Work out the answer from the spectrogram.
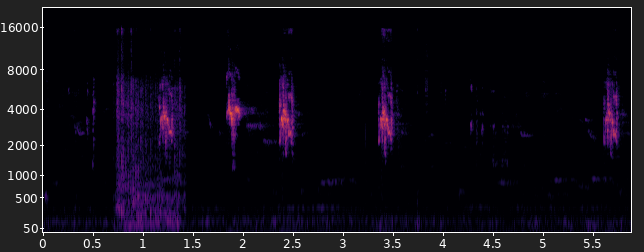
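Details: Hungry young budgerigars, captive Australian parrots, giving short raspy, scratchy calls at irregular intervals about a second apart, with a brief rustle near the start and otherwise quiet surroundings.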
